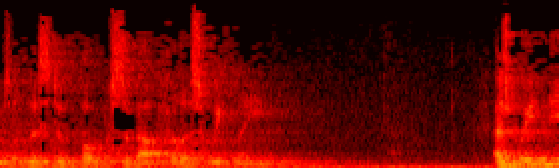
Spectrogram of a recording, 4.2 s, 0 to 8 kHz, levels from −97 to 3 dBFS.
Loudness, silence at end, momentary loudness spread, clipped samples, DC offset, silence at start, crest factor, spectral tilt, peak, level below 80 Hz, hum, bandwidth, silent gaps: -44 LUFS; 0 s; 21 LU; under 0.1%; under 0.1%; 0 s; 20 dB; -5.5 dB/octave; -26 dBFS; -60 dBFS; none; 8 kHz; none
